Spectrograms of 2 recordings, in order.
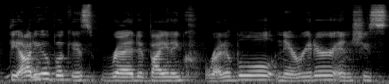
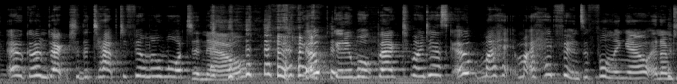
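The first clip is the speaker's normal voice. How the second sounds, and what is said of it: Put-on British accent. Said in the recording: “all week I've been thinking in my head in British ... speaking in a British accent”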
